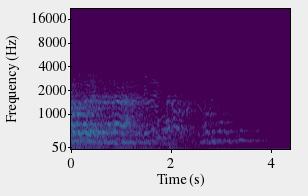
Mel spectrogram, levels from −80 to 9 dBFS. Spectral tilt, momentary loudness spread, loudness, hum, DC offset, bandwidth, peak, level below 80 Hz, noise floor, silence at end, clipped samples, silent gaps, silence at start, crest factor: -6 dB/octave; 19 LU; -51 LUFS; none; under 0.1%; 19 kHz; -34 dBFS; -74 dBFS; -81 dBFS; 0.45 s; under 0.1%; none; 0 s; 18 dB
